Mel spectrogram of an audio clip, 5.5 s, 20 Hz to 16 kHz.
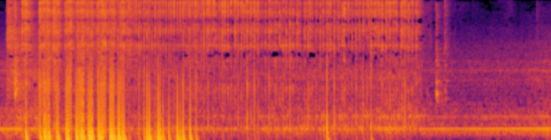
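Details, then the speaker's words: MIG spot welding on car bodywork, machine set beforehand, with food-grade CO2 shielding gas as used on beer taps: a crisp, even crackle and steady sizzle like bacon frying; correct normal welding. "amerikaner sagen hört sich an wie ein becken der gerade gebraten wird genauso sieht das auch klingen"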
